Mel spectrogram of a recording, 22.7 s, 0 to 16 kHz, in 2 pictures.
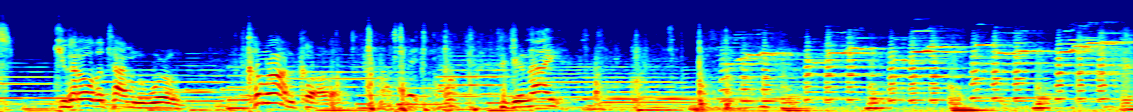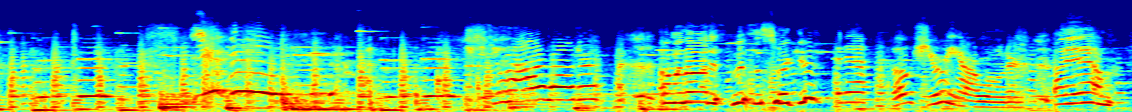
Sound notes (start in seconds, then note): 13.2 Russian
